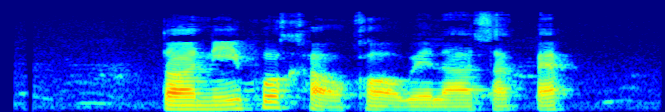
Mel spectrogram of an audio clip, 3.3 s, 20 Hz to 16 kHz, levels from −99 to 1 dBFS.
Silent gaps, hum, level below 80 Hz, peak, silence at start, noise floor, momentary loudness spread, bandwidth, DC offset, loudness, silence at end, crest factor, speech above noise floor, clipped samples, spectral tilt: none; none; -82 dBFS; -10 dBFS; 0.85 s; -62 dBFS; 8 LU; 10.5 kHz; under 0.1%; -31 LUFS; 0.5 s; 22 dB; 31 dB; under 0.1%; -5.5 dB/octave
